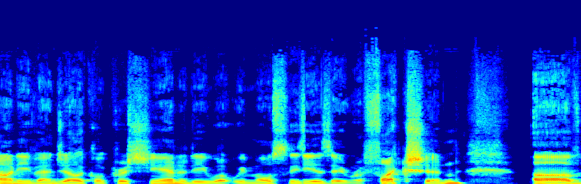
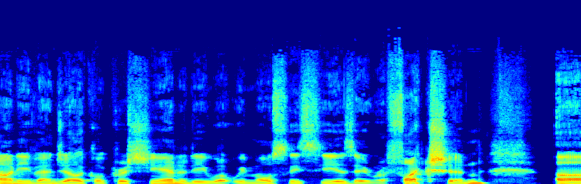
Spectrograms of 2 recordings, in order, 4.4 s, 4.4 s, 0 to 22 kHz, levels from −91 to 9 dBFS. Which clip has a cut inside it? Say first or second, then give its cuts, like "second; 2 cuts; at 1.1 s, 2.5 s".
first; 1 cut; at 2.3 s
